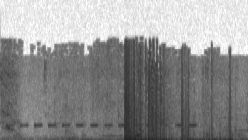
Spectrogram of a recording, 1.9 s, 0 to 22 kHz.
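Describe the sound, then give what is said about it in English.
A rapid high-pitched electronic beeping collision alarm from the onboard radar of a Lexus 600 gas-electric hybrid, followed by a sudden loud crunching impact with thuds and rustling as the car plows into a wall of cardboard boxes during a safety demonstration, the beeps briefly continuing. “Just before we crashed into that wall of cardboard boxes, an alarm went off.”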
